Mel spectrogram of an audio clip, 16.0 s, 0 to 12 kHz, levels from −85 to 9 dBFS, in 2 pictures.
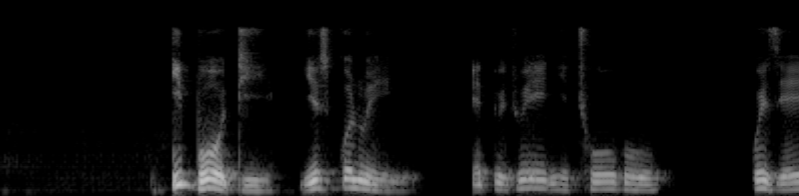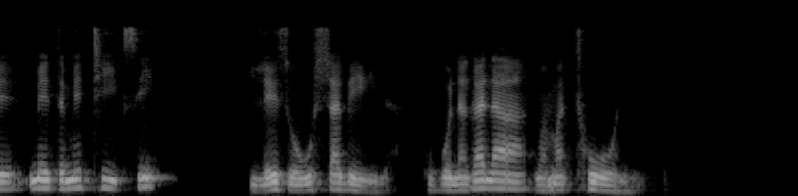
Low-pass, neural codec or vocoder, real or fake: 7.2 kHz; codec, 16 kHz, 0.9 kbps, LongCat-Audio-Codec; fake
